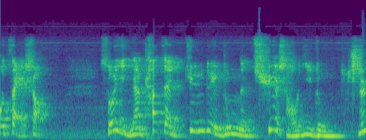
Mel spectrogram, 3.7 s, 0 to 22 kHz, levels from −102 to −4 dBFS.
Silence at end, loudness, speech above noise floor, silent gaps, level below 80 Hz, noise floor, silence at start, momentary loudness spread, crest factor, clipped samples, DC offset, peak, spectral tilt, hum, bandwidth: 0 s; -22 LUFS; 26 dB; none; -58 dBFS; -48 dBFS; 0 s; 5 LU; 18 dB; under 0.1%; under 0.1%; -4 dBFS; -5 dB/octave; none; 7.8 kHz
